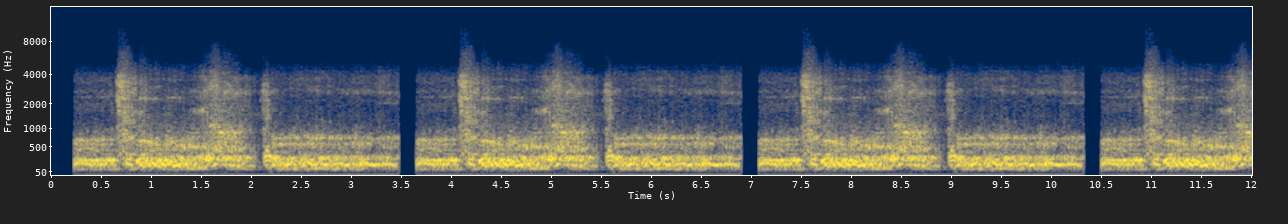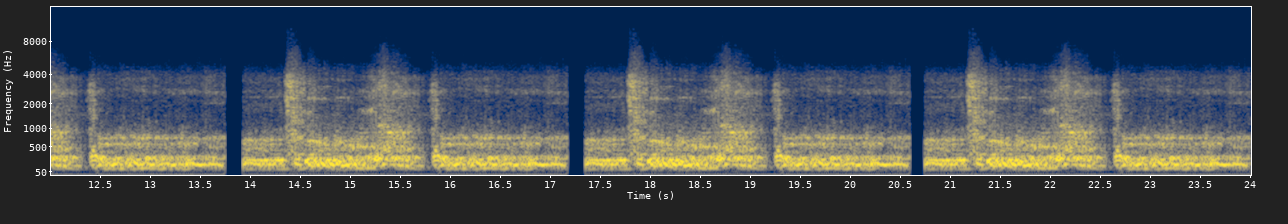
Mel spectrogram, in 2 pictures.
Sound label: lion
